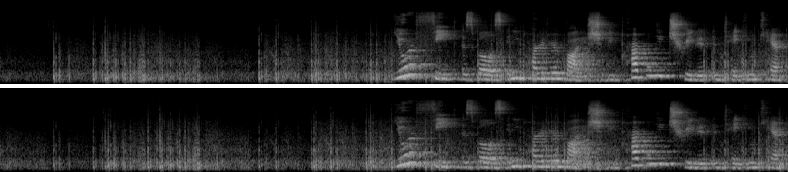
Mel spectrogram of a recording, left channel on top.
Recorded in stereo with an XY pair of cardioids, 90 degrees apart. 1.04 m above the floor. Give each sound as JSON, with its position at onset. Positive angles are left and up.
{"t": 3.9, "sound": "a woman speaking", "azimuth_deg": 35, "distance_m": 0.5}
